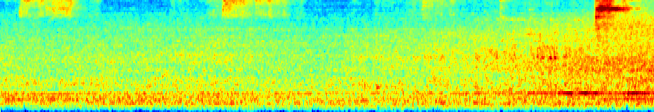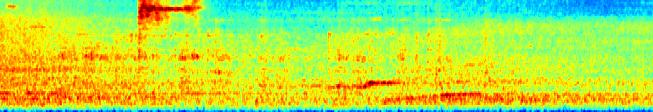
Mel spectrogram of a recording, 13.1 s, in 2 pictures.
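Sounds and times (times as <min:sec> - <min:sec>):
train wheels running on rails: 0:00.0 - 0:13.0.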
